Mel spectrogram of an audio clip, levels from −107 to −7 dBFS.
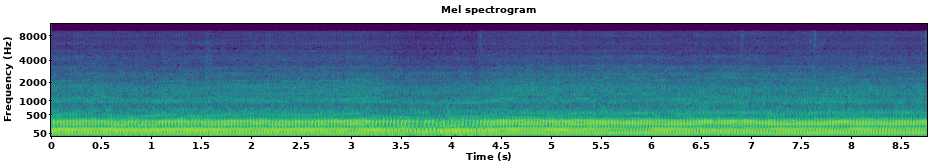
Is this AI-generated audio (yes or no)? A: no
